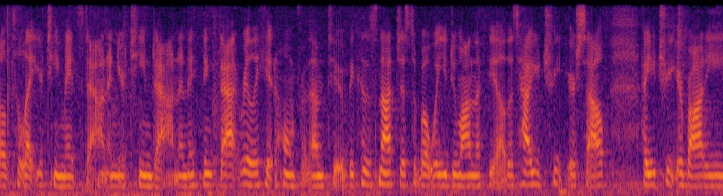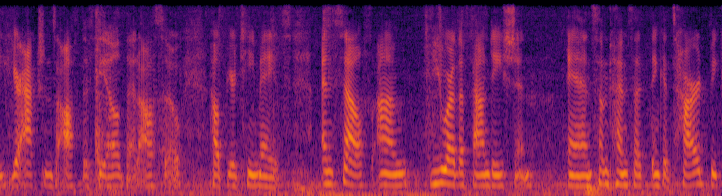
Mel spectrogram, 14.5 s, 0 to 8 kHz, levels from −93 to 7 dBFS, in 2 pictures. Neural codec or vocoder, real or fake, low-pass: vocoder, 22.05 kHz, 80 mel bands, WaveNeXt; fake; 7.2 kHz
